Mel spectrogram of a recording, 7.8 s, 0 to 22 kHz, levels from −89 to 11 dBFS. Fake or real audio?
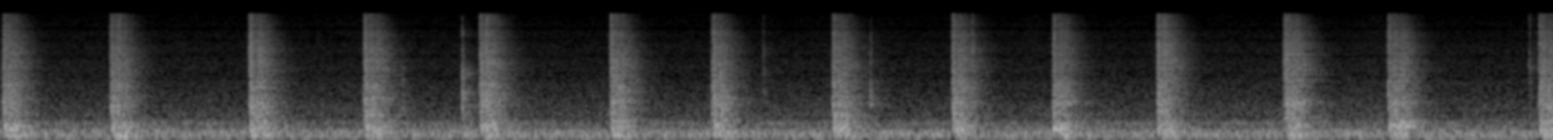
real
